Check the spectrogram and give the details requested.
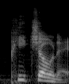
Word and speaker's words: piccione: that little white bird is a pun on piccione which is italian for pigeon pronounced pichone okay so good thank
